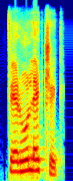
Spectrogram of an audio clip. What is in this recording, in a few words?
"ferroelectric", Indian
